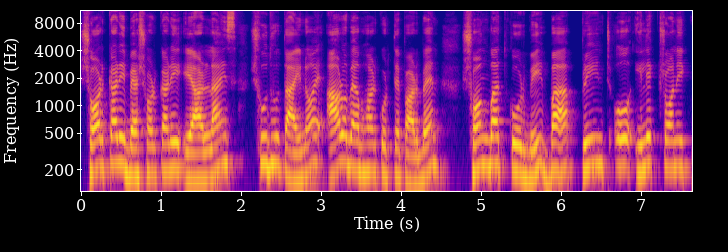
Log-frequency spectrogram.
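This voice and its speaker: A man with a Bangladeshi accent reading a scripted product promo as an advertising announcer, formally and in short measured phrases. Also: sits high.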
